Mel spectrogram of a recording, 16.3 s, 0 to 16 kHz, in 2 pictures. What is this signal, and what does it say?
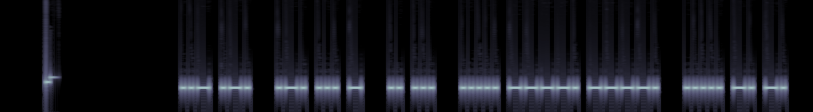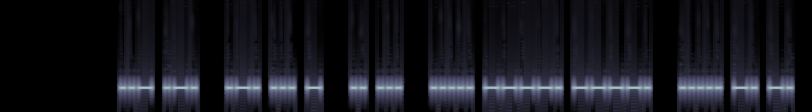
Morse code, heard as a keyed tone, about 30 wpm, 700 Hz. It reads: UR RST IS 599 5NN UR RST IS 599 5NN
